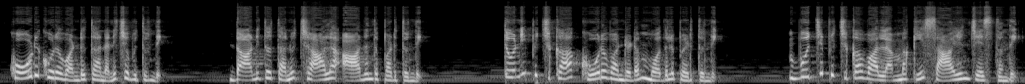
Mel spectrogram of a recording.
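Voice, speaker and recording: A woman delivers scripted narration for a children's story. She takes the role of storyteller, and soft music plays faintly behind her voice. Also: on the high side, breathy edge.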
